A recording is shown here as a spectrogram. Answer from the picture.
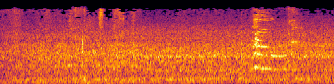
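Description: A tortoiseshell house cat gives a short meow about three seconds in, over steady background noise.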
